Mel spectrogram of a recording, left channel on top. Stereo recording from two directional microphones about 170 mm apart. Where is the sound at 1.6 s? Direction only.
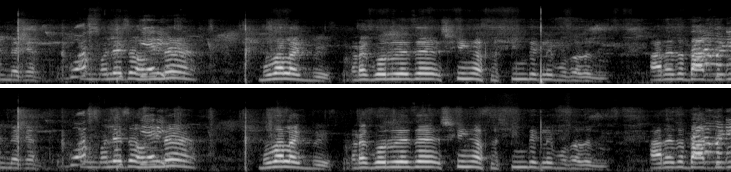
15° right (ahead or behind).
